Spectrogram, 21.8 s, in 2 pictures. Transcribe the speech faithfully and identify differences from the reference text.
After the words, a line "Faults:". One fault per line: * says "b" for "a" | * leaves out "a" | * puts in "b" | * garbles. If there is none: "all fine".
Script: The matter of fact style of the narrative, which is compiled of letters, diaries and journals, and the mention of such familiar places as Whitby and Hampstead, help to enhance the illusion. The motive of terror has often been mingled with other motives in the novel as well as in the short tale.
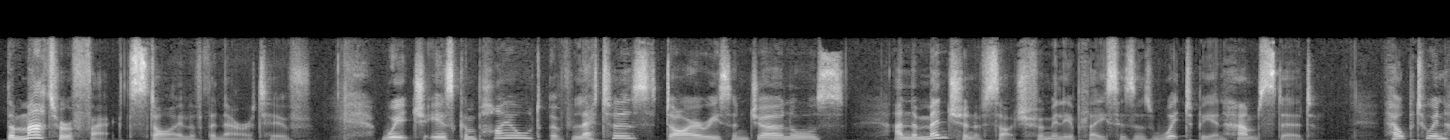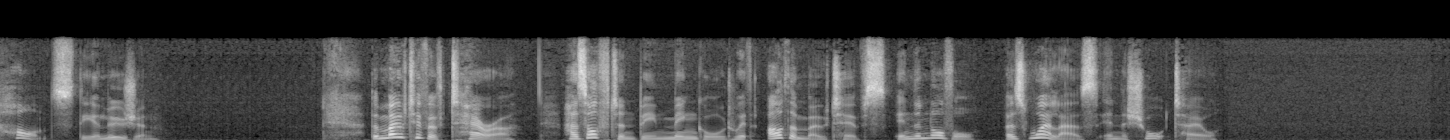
The matter of fact style of the narrative, which is compiled of letters, diaries and journals, and the mention of such familiar places as Whitby and Hampstead, help to enhance the illusion. The motive of terror has often been mingled with other motives in the novel as well as in the short tale.
Faults:
all fine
